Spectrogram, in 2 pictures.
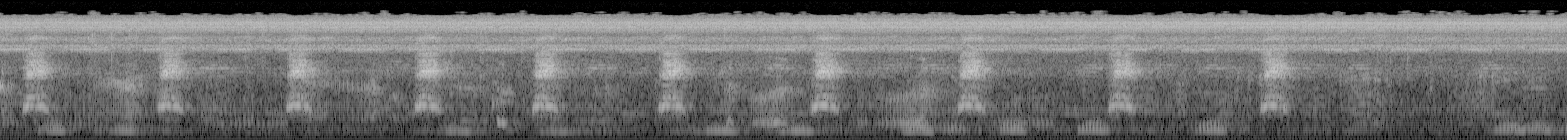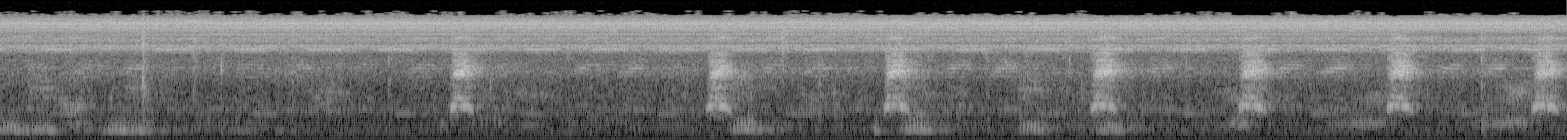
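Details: Frogs croaking together in a calming chorus, with crisp, clicky croaks repeating steadily at a brisk pace for the whole stretch while deeper, throatier calls overlap beneath them and a constant high hiss fills the background.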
